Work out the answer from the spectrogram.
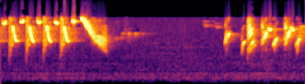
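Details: Coupleur-style parva European goldfinch in moult from El Bordj delivers a quick series of repeated descending chirps ending in a drawn-out slurred note, then after a short pause a fresh burst of tinkling twitters.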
